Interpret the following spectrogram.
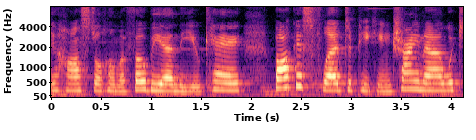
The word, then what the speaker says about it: Backhouse: One hoax that seriously cracks me up is a guy named Sir Edmund Bacas, whose name is spelled back house, but is pronounced Bacas, which honestly is more fitting for the deal this guy had going on.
